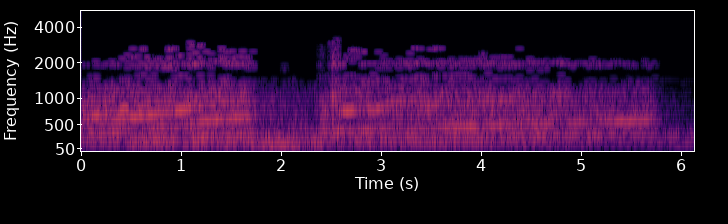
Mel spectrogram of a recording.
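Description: A car drives off with a loud, continuous engine drone. Its pitch climbs as it accelerates, dips briefly, then rises again, and the sound tails off at the very end.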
